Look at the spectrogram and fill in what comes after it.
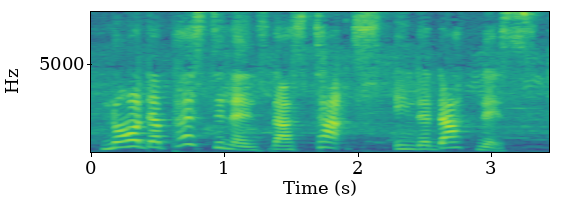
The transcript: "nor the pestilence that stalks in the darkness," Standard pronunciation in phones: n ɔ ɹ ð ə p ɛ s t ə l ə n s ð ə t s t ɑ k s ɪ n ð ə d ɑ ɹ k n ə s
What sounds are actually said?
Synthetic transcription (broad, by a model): n ɔ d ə p ɛ s t ə l ə n s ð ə t s t ɑ k s ɪ n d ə d ɑ k n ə s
